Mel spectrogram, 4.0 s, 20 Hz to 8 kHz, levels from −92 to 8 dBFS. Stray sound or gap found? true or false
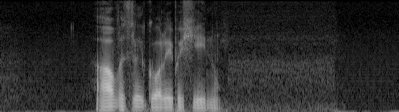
false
